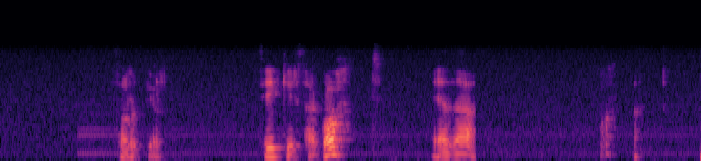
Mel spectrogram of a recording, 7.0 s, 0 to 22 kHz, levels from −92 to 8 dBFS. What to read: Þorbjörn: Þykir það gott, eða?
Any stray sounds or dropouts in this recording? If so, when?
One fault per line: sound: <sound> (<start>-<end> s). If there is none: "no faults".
sound: laugh (6.0-6.2 s)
